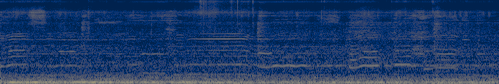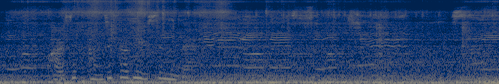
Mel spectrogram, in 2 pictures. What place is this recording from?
car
